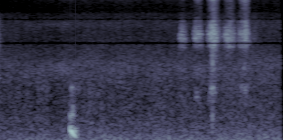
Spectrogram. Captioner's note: sniffing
